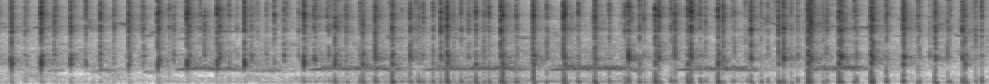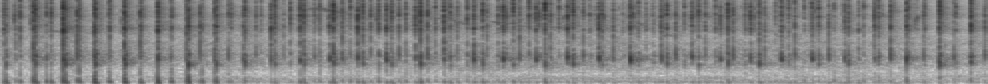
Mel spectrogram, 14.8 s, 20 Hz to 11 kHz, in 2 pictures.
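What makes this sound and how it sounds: A hand-sized green plastic scrub brush with bristles and a solid plastic back is tapped fast with fingertips and nails. The result is a rapid, steady stream of short, dry clicking taps with little ring. From about 1 to 6 seconds, a faint low hum rises and falls underneath.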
